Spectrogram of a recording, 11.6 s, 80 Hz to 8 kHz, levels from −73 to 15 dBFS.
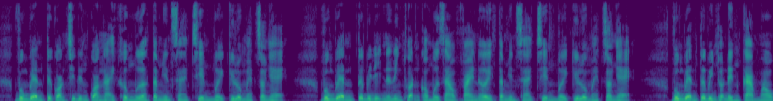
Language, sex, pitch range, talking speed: Vietnamese, male, 100-130 Hz, 245 wpm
